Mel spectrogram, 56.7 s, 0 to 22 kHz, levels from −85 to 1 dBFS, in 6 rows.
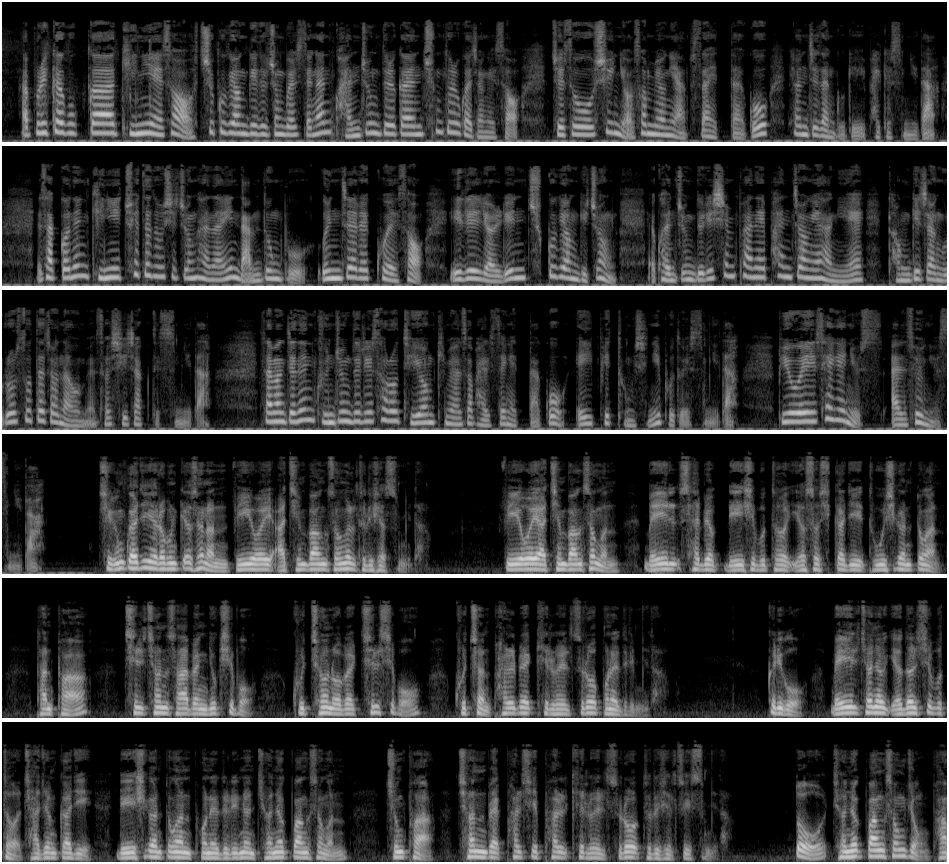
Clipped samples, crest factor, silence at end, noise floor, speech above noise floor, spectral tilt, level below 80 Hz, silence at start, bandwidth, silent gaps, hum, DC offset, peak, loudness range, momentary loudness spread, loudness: under 0.1%; 20 dB; 0 s; -65 dBFS; 38 dB; -6 dB/octave; -60 dBFS; 0.1 s; 13 kHz; none; none; under 0.1%; -8 dBFS; 8 LU; 15 LU; -27 LUFS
